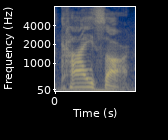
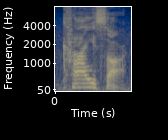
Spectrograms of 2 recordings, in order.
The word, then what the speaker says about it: Kaisar: look right here and in the Greek times he was known as kaisar kaisar see we start to have the right pronunciation of it things are gonna click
